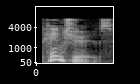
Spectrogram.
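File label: "pinchers", British English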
